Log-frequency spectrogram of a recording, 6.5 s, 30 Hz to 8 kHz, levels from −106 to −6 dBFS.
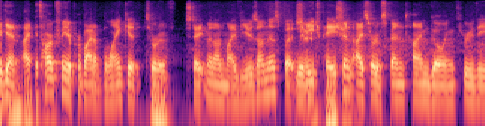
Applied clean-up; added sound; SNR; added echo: neural mask model RNNoise.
